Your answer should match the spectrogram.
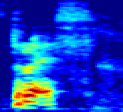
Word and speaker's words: Tres: So it's Tress. You got to roll the R's a little bit.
